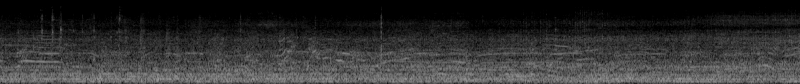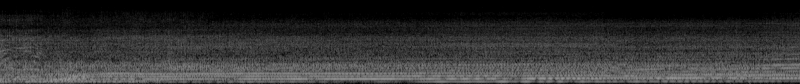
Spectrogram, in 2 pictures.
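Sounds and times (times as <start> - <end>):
fire pump engines running: 0.0 - 15.3.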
